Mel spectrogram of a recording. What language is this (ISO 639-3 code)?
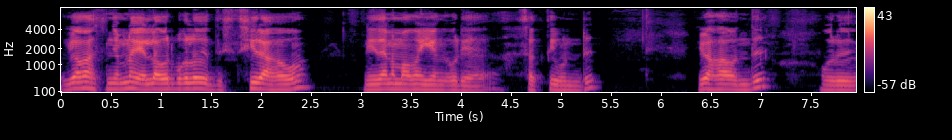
tam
